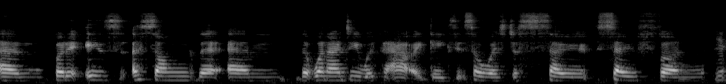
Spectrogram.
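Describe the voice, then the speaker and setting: A woman speaks with an East Midlands accent at a fairly slow pace. Her loudness swings widely against a quiet background. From England, Derby (East Midlands). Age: 30s. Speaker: folk singer-songwriter. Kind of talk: casual chat. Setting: video call. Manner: animated. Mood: warm, animated storytelling. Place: home room. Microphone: video call.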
